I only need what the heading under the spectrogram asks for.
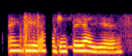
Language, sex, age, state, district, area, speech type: Manipuri, female, 30-45, Manipur, Imphal East, rural, conversation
